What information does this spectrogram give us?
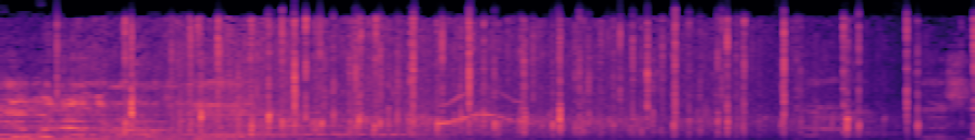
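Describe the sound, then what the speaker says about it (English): An audience at a motivational talk gives a round of applause, a dense wash of clapping and crowd noise that is loud at first and then thins into scattered claps, with a low hum underneath. "Give another round of applause."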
